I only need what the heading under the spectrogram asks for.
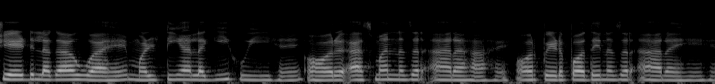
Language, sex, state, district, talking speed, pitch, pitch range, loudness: Hindi, female, Bihar, Araria, 175 wpm, 205 Hz, 200-215 Hz, -31 LUFS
